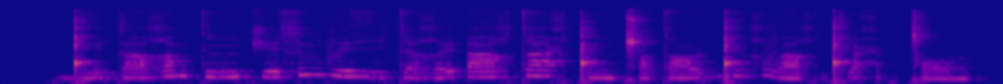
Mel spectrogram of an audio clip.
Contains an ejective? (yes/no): yes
